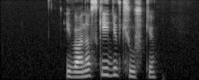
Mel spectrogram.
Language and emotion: Russian, neutral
